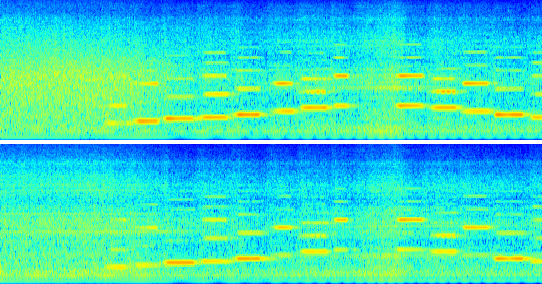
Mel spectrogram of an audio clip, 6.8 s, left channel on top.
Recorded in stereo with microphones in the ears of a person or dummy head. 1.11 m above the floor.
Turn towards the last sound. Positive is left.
turn(degrees=20)  # may be behind; listen again after turning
